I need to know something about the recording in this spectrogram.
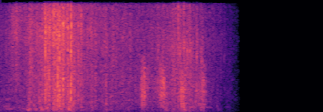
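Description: Bird sound effect: a burst of bird sound lasting about two seconds that stops abruptly.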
